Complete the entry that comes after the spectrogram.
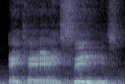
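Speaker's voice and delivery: low, soft gloss; parenthetical aside. Real, not acted. Reader giving another name, low quiet aside. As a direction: drop well down in pitch and volume for the bracketed term.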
